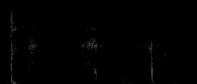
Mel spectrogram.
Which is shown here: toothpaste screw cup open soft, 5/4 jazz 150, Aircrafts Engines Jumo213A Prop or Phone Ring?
toothpaste screw cup open soft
